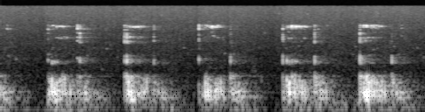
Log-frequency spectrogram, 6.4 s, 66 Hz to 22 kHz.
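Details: Purring kitten recorded up close, ear to ear, for ASMR: five deep buzzy purr bursts roughly every 1.2 seconds, each pulse with a soft click, quiet gaps between breaths.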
